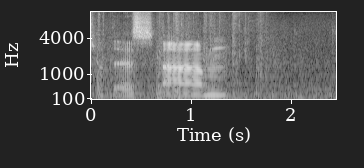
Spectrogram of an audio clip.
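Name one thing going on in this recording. A young man speaks loudly and with animation into a close microphone.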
